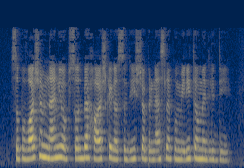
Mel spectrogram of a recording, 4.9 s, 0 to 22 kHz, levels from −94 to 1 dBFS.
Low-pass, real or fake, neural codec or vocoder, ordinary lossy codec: 19.8 kHz; real; none; MP3, 48 kbps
